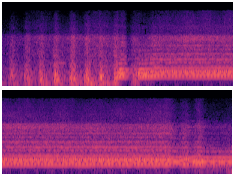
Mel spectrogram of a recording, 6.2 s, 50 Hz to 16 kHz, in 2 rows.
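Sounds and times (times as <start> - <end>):
historic steam locomotive chuffing on a scenic railroad along the Oregon coast: 0.0 - 6.1
historic steam locomotive whistle: 1.5 - 6.1.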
